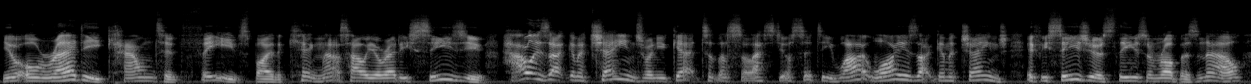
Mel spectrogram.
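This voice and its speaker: Guy doing a earnest pilgrim, urgent and pleading, a bit higher than his own voice. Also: animated, a little slow, few pauses, sharp tone, heavily acted.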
